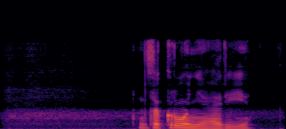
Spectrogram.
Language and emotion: Russian, angry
